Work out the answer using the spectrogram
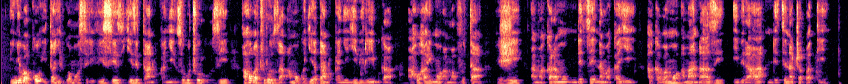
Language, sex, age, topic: Kinyarwanda, female, 25-35, finance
